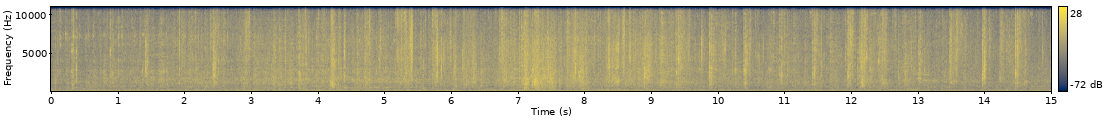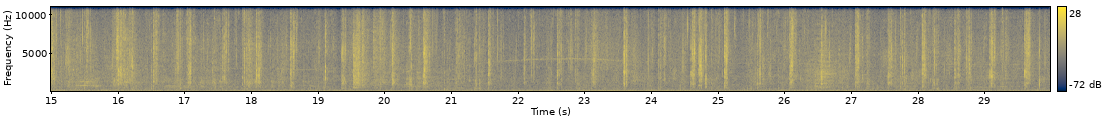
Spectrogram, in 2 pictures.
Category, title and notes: Soundscapes > Urban
20251024 GranVia Walking Nature Cars Energetic
Walking, Energetic, Cars, Nature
